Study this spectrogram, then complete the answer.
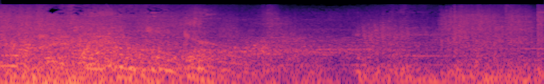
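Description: Magic spells blast and crackle in a fierce game battle.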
